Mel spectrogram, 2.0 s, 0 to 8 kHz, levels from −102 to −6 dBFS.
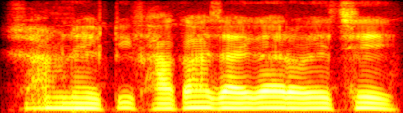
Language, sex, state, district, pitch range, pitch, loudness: Bengali, male, West Bengal, Cooch Behar, 135-145 Hz, 140 Hz, -15 LUFS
